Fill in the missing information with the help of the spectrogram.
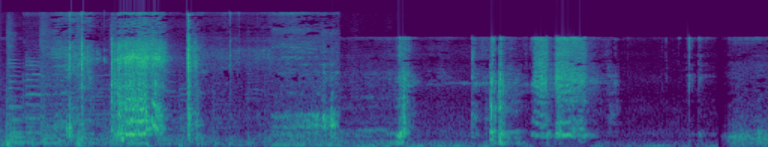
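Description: Skateboard on concrete: urethane wheels rolling, with several sharp clacks as the board's tail pops and the deck lands on a concrete bump.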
